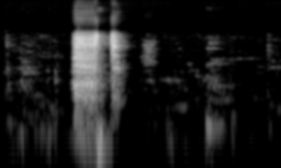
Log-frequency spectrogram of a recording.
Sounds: Sneeze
